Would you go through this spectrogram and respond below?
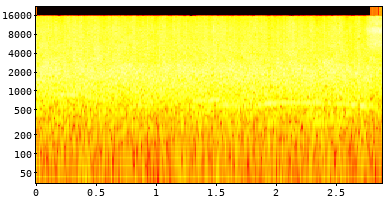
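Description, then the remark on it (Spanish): An audience applauds the Lord during a church sermon, in a steady, dense wash of clapping that fills the whole clip, loud and continuous with no pauses and no clear speech over it. “Démosle un aplauso al Señor porque es un Dios santo.”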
